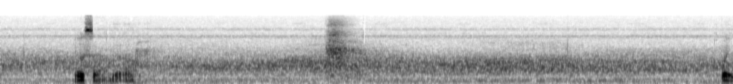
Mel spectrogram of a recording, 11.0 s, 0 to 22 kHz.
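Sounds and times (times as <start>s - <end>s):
crickets chirping: 0.0s - 11.0s
soft outdoor hiss: 0.0s - 11.0s
breathy rush: 4.8s - 5.9s.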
